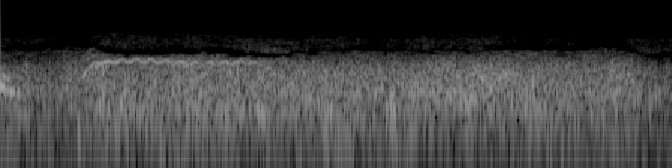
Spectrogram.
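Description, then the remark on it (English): A horse lets out a loud, shrill whinny that wavers for about a second as it loses its footing and falls in a landslide on a steep mountainside during a thunderstorm, over a steady roar of rushing, wind-like noise that continues to the end. “His horse lost its footing and fell.”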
